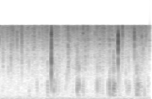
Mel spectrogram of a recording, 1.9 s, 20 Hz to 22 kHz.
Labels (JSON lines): {"label": "biophony, sea urchins (Echinidae)", "recorder": "SoundTrap 600 or HydroMoth"}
